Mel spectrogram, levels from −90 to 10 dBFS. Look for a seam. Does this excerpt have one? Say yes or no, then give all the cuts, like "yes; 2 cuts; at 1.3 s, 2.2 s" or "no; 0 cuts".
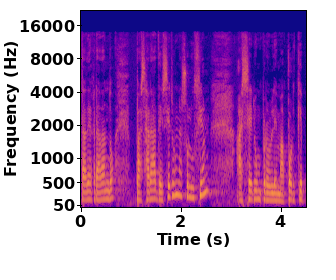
no; 0 cuts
